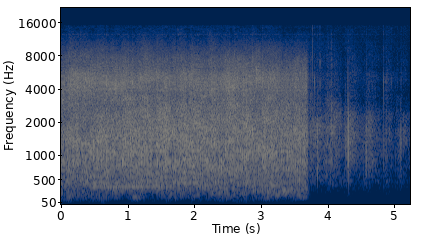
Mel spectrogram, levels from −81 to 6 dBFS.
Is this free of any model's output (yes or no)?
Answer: no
